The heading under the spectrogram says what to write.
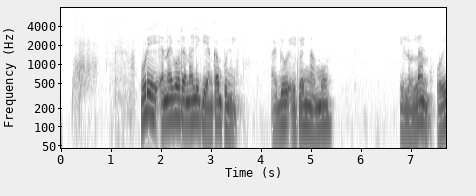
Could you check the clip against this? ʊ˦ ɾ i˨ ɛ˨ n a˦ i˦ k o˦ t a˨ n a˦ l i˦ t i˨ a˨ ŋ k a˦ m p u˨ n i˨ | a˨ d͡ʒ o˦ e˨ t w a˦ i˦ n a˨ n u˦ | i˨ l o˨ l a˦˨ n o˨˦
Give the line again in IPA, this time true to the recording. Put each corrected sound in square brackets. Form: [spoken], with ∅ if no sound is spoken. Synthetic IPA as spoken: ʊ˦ ɾ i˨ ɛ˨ n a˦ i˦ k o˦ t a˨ n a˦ l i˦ [k] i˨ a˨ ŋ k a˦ m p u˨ n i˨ | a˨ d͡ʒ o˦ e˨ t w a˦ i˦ [ŋ] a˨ [m] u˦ | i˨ l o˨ l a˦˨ n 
